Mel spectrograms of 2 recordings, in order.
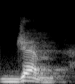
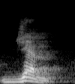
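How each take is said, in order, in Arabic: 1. بتبدأ بجيم ناعمة. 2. بتبدأ بجيم ناعمة.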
